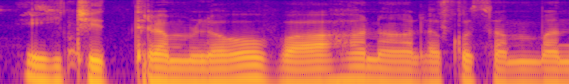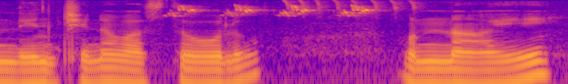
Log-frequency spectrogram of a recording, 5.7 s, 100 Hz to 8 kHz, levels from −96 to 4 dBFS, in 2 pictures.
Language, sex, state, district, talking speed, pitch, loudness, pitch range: Telugu, male, Telangana, Komaram Bheem, 65 wpm, 110 Hz, -20 LUFS, 110-120 Hz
